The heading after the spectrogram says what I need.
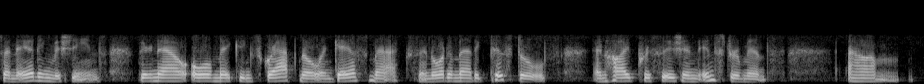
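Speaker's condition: No condition

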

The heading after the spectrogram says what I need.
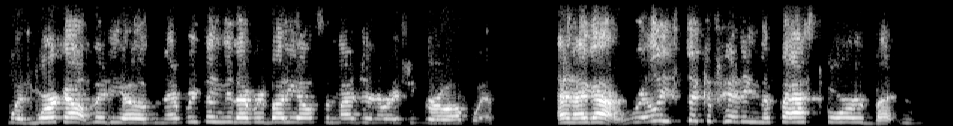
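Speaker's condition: Cerebral palsy; severe rotator cuff tear

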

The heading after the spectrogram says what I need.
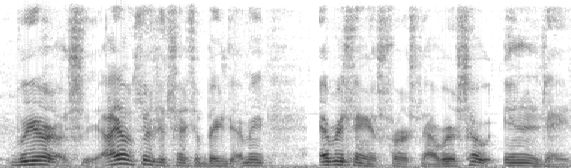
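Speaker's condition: Tongue cancer surgery; three or four tongue surgeries

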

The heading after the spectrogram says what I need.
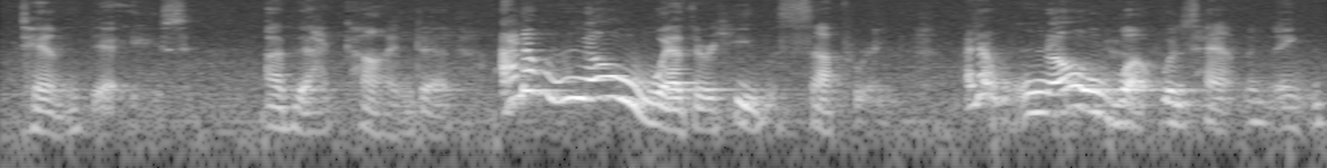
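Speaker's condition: Spasmodic dysphonia; ALS

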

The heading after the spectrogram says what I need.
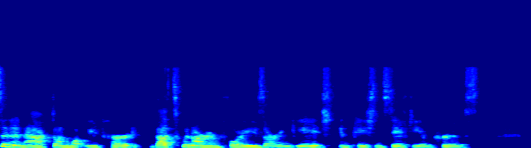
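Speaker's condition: No condition

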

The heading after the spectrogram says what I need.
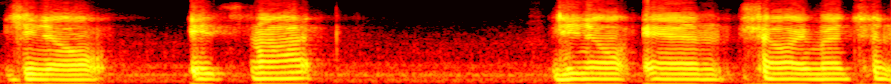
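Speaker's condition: Spinal muscular atrophy; trouble chewing and swallowing, high choking risk, secretions stay in lungs, fluids via feeding tube

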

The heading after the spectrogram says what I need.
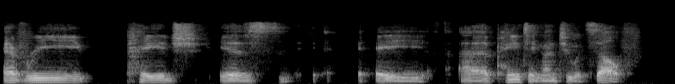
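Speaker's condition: Stuttering; stutter since childhood, ongoing as adult; unpredictable which words will be hard to say, constant ambush, words felt physically throughout body; prolonged sounds, blocks

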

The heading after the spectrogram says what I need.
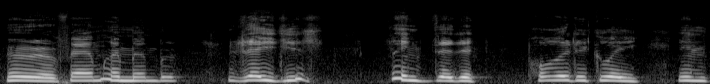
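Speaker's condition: Cerebral palsy; no medication

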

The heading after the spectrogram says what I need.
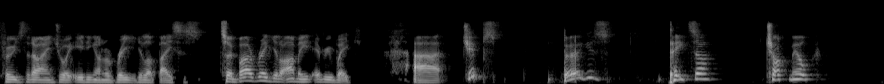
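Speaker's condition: No condition

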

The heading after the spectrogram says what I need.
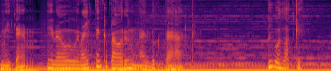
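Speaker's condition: Deafness

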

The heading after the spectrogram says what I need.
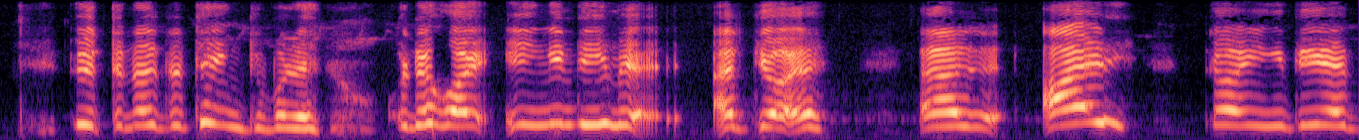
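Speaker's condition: Cerebral palsy; severe, wheelchair user

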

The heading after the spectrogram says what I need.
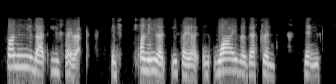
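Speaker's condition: Cerebral palsy; writes books using Apple Siri speech dictation

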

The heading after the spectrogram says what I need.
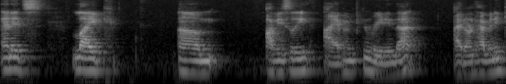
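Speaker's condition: No condition

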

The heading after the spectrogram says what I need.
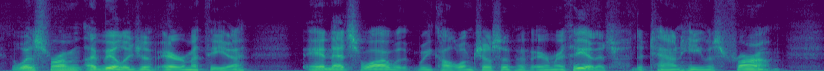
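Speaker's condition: No condition

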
